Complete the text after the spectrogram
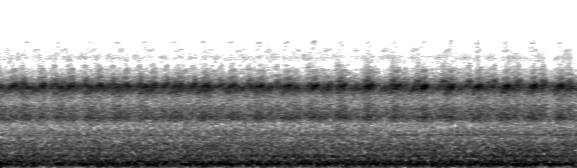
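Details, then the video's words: On a country night before rain, a chorus of frogs, the brighter calls here standing out as rhythmic pulses a few times a second within a steady massed drone, with low rumbling noise below. "이것이 자연의 소리 ~개구리들의 합창"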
